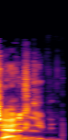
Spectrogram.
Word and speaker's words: chaton: C-H-A-T-O-N. – Yeah! – C-H-A-T-O-N. – But that's pronounced Chatton.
